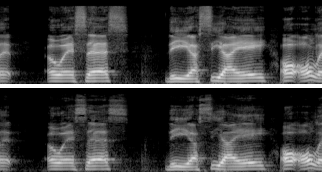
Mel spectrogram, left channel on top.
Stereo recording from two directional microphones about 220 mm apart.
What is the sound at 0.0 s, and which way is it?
A man's voice, 20° left (ahead or behind).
